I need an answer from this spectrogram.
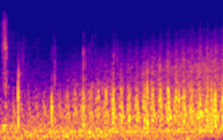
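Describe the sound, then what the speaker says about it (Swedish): A helicopter shadows someone from overhead, a steady broadband rotor roar with faint rhythmic chopping throughout, fairly close and continuous with no talk. "Lasse, jag blir skuggad av en helikopter här"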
